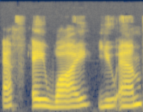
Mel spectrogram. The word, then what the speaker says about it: Fayum: It's Fayum, Fayum, because it's a small town, I think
